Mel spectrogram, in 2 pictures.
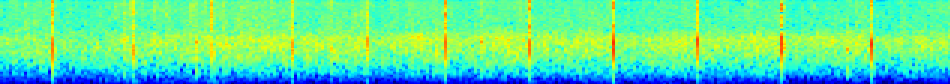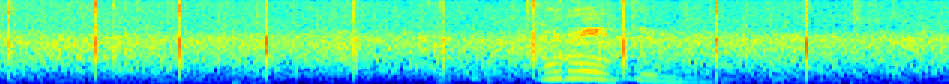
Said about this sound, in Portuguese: e portanto eu acho que estas equipas merecem uma salva de palmas vossa, porque são eles que fazem com que isto seja possível.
